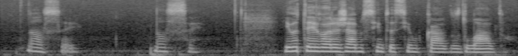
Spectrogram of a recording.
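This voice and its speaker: A woman speaks in a dark, mellow tone at fairly low pitch. Her intonation stays monotone and flat. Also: moderate pace. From northern Portugal. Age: 60s. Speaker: teacher and author. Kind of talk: interview.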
